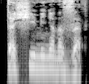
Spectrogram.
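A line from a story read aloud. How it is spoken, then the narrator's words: Growled. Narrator (Russian): прорычал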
